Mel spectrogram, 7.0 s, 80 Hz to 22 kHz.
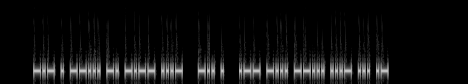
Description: Morse code, heard as a keyed tone, about 36 wpm, 700 Hz. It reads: KE7NYV DE WB7VSA
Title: USA Callsign DE Callsign 35wpm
